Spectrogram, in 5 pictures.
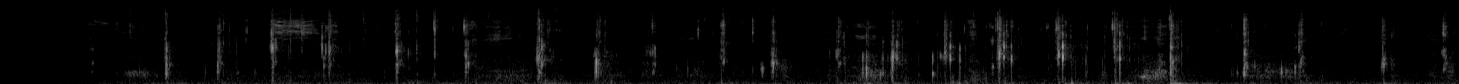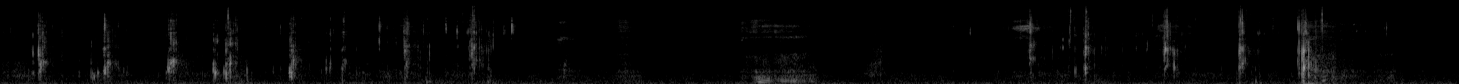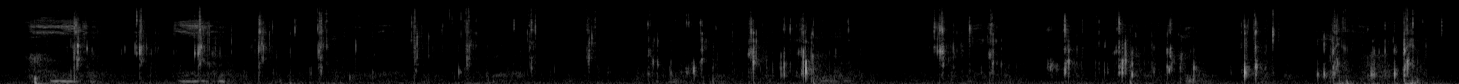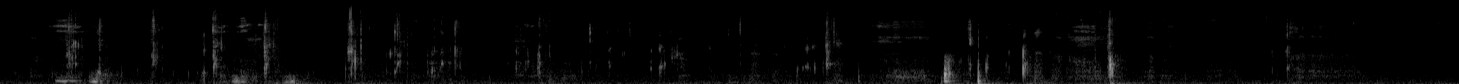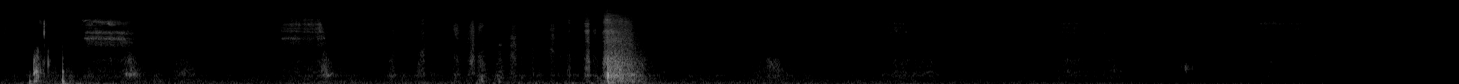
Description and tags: Dog eating chewing - squelchy, zombie, guts sounds
This is a sound of my Dog, who has 1 tooth and he is trying to eat a chew.
He is a King Charles Cavalier and is roughly 14 years old.
This sound can be used for many horror type things including zombie eating and guts.
horror, dog-eating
